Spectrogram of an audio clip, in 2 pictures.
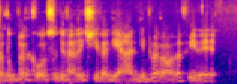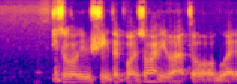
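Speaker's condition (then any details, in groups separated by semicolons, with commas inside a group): Duchenne muscular dystrophy; ventilator enables speaking and more autonomous breathing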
